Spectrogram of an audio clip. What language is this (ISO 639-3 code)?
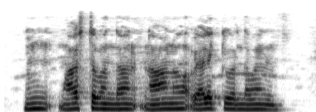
tam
